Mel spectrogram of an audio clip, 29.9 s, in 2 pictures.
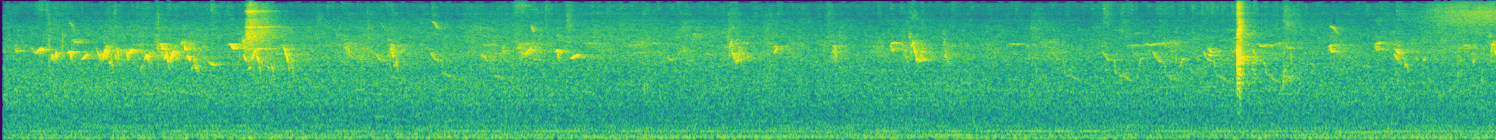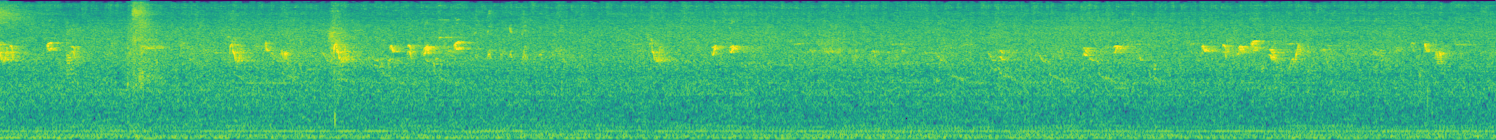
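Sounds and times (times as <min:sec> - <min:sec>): small birds chirping: 0:00.0 - 0:29.9.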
